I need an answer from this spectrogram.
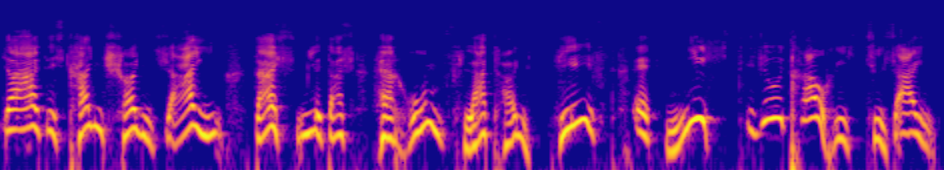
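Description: A man voicing a sad little bird in a children's audio story, who talks haltingly with many fillers. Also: high voice, big pitch swings, a little mellow, slightly rough, full character voice. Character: small bird character, sad, hesitant. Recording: heavy echo with long reverb.

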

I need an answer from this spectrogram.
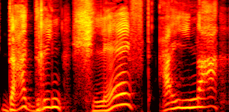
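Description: The narrator of a children's story voicing a small, cheeky and curious bird in a very high, excited voice. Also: drawn-out words, heavily acted.

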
